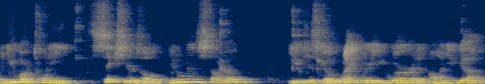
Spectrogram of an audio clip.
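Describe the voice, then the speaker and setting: The recording carries audible room echo. Pitch variation is ordinary. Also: man, high pitch for a man, moderate pace. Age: 70s. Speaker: physician speaker. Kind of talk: talk to a luncheon audience. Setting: luncheon audience. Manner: conversational, with many fillers.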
